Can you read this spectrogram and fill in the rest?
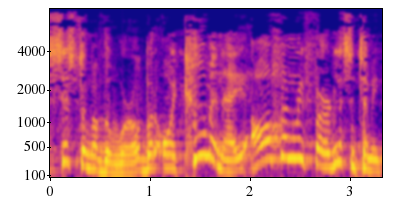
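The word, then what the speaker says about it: oikoumene (οἰκουμένη): a word pronounced oikoumene.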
